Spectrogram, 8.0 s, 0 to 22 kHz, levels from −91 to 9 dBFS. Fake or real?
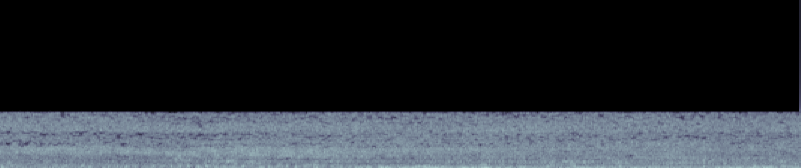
fake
